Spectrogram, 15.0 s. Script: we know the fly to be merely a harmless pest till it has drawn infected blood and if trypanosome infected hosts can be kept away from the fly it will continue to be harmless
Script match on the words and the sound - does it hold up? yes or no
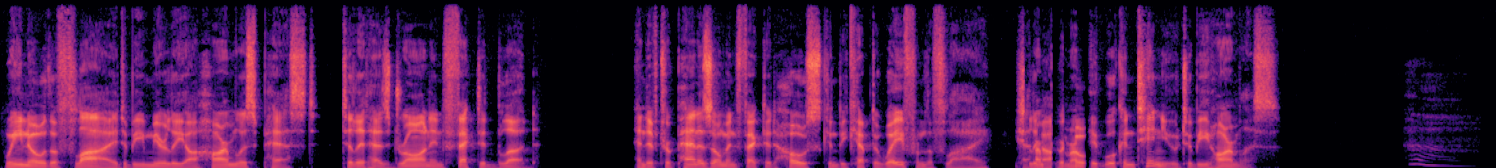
no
